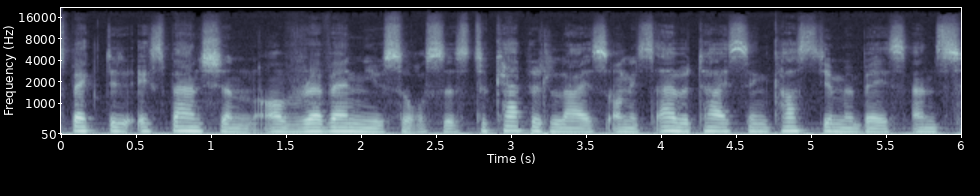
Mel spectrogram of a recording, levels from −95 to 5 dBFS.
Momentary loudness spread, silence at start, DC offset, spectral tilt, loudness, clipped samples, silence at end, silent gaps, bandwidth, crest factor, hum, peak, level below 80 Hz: 5 LU; 0 s; 5%; -4.5 dB/octave; -17 LUFS; under 0.1%; 0 s; none; 18.5 kHz; 14 dB; none; -2 dBFS; -36 dBFS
